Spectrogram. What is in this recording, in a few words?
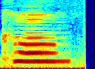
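"keng" neutral tone, Mandarin Chinese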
